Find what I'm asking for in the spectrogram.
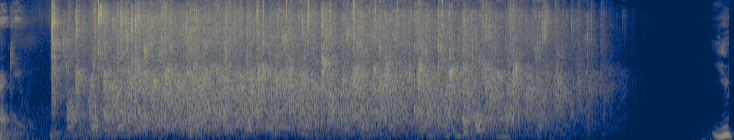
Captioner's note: applause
